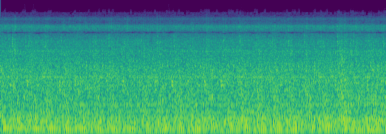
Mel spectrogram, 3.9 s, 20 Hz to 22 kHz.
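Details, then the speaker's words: 1969 Mustang Mach 1 with a 1977 Mustang II engine, cold idle; loud heavy rapid knock; bad piston rings cause smoke and oil blowing from breather and exhaust, engine being replaced. "I don't know if you could hear that on the camera, but it does knock pretty loud."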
